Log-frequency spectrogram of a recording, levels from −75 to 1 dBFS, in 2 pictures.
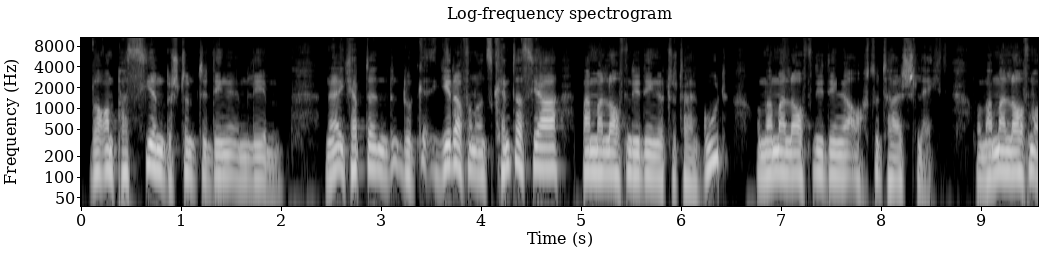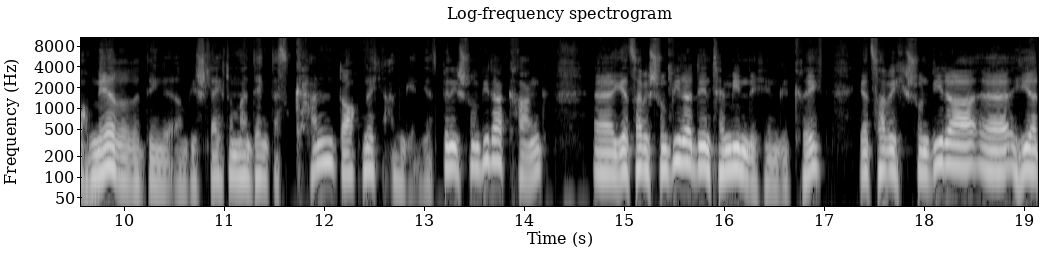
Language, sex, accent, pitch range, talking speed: German, male, German, 105-135 Hz, 220 wpm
